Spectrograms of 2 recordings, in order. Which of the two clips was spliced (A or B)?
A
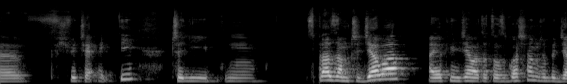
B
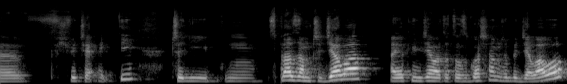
B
